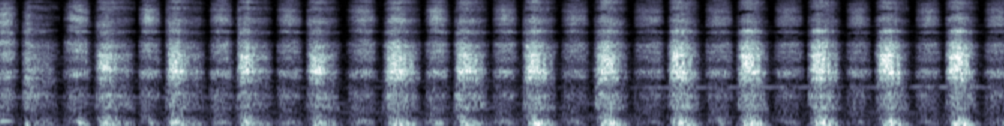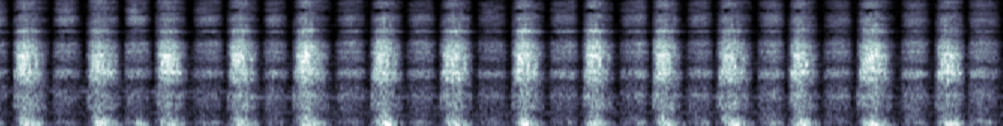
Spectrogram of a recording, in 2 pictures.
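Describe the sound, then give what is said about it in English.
Rapid, forceful rhythmic breaths during a guided breathing exercise, a steady, even run of sharp breaths about two per second, continuing alone without talk. “Again, breathe in and out of the root.”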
